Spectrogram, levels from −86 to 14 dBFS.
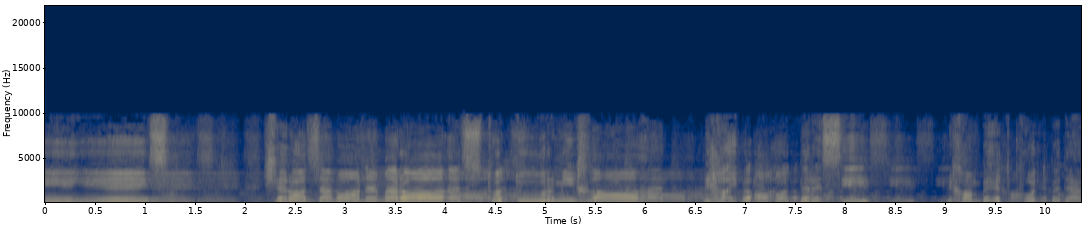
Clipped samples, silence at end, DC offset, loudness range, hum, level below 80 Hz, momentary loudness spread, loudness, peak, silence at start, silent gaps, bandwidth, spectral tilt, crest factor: under 0.1%; 0 s; under 0.1%; 5 LU; none; -76 dBFS; 15 LU; -32 LUFS; -14 dBFS; 0 s; none; 10.5 kHz; -3 dB/octave; 20 dB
